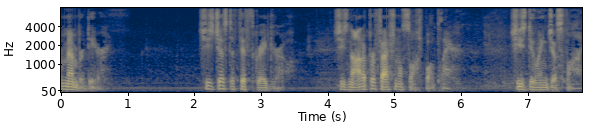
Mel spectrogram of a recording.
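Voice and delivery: hushed, gentle, kindly and reassuring whisper. Retelling a mom calming the dad at the game: imitating a whisper. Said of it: "puts her hand on dad's knee and whispers".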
